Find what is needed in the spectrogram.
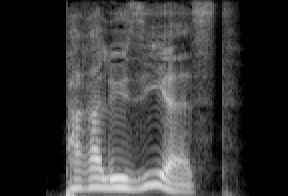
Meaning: second-person singular present of paralysieren
- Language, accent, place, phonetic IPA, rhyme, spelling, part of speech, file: German, Germany, Berlin, [paʁalyˈziːɐ̯st], -iːɐ̯st, paralysierst, verb, De-paralysierst.ogg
